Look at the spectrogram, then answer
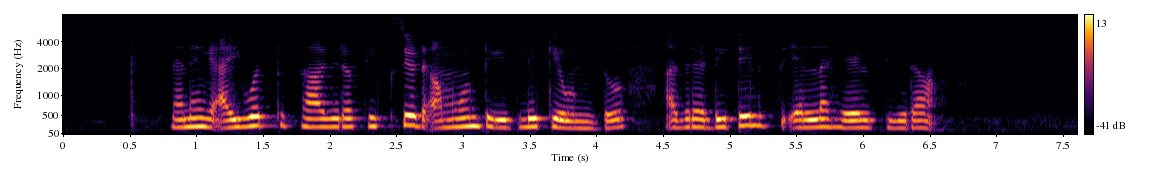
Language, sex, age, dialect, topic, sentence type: Kannada, female, 31-35, Coastal/Dakshin, banking, question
